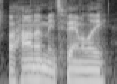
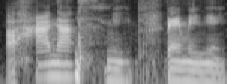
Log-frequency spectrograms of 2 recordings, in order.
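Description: First: It is said in a normal voice. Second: It is said in an imitation of Stitch's voice.

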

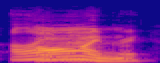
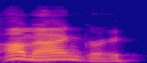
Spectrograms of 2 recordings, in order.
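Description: First: The vowel in 'I'm' sounds like 'eye'. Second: The vowel in 'I'm' sounds like 'ah'. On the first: "It's not" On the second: "say I say, instead of I, it's A-H"

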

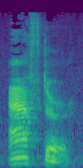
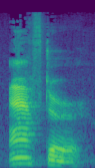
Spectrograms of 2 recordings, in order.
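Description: The two takes are said the same way.

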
